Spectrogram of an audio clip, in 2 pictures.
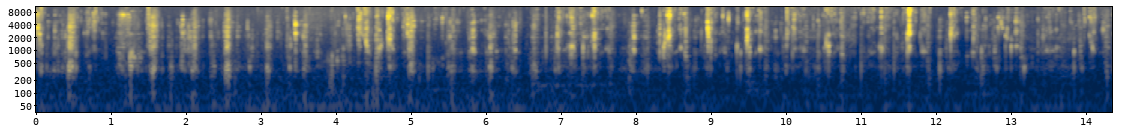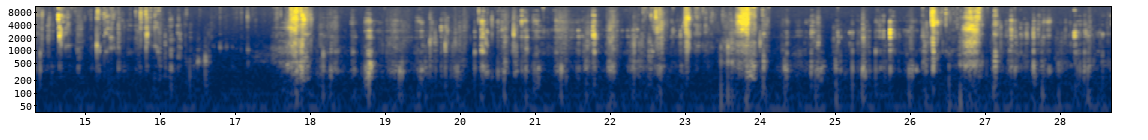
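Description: A person chewing crisp food close to the microphone, with many small crunches in quick succession. The crunching pauses briefly past the halfway point, then comes back with a louder bite.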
